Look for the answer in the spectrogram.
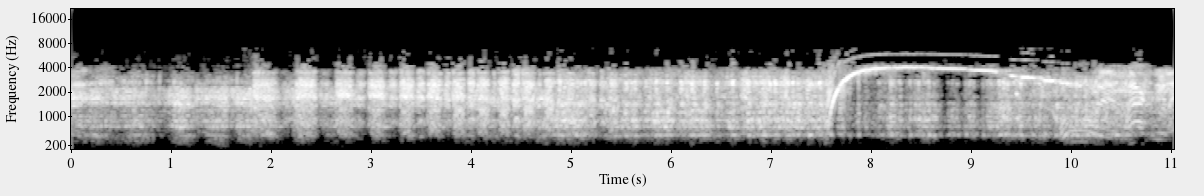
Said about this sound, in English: to listen to that bear cat motor. Yeah, it sounds like the bear is chasing that cat all around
